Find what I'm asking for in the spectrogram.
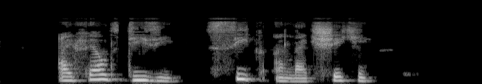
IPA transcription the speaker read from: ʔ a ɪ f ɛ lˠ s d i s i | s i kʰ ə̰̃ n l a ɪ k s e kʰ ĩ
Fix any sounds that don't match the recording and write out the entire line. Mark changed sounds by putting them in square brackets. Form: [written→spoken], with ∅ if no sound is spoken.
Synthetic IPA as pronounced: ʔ a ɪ f ɛ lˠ [s→t] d i [s→z] i | s i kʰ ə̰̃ n l a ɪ k [s→ʃ] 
